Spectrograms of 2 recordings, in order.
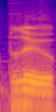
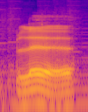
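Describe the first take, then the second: First: The name sounds like the English word blue. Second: The name is said with a French-style vowel. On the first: The speaker calls it wrong. "it's not pronounced blue" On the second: The speaker calls it right. "but bleu"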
